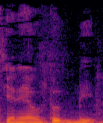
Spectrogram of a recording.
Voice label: bird cEreotutbi, Andamanese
